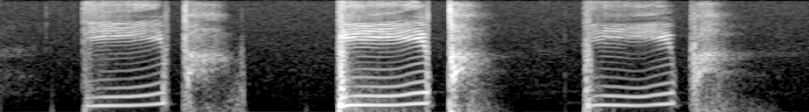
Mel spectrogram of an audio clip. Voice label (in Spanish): cicatriz, Zapoteco, san miguel albarradas; enfermedades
